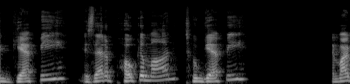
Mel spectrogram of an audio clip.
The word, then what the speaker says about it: Togepi: here all right so I'm being told it's pronounced toe Togepi okay Togepi apparently Togepi is a is a Pokemon toguppy like a fish so apparently it's some kind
